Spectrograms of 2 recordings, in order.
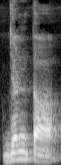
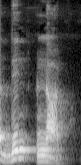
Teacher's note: इस ना का उच्चारण जब हम करते हैं तो हमारी जो जीभ है ये ऊपर वाले दांतों की नोक को छूती है, इसका स्पर्श होता है उससे, इसलिए इसको हम दंते ना कहते हैं।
